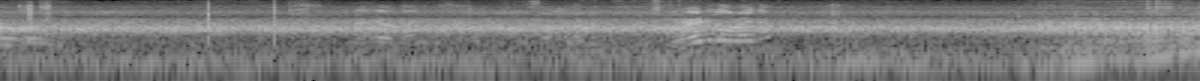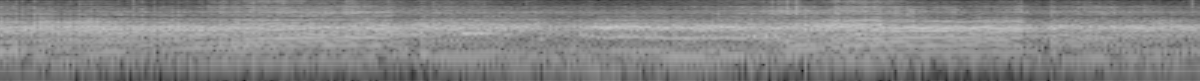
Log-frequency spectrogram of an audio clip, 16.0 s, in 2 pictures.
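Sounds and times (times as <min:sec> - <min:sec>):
distant car engine revving: 0:05.3 - 0:16.0.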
